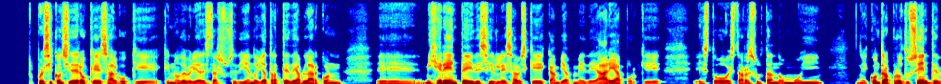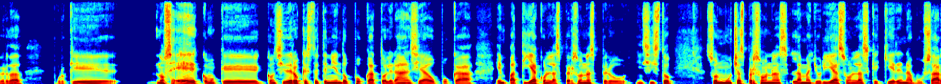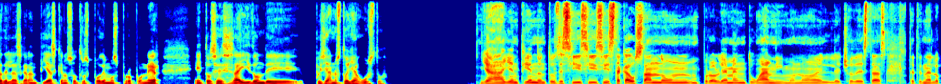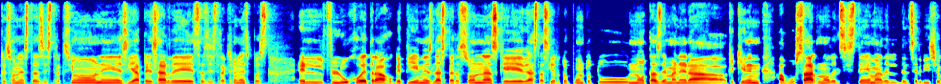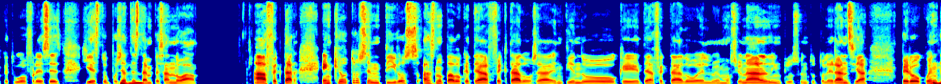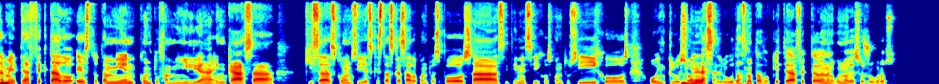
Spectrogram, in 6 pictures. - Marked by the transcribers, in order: none
- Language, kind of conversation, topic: Spanish, advice, ¿Qué distracciones frecuentes te impiden concentrarte en el trabajo?
- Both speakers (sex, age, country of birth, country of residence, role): male, 35-39, Mexico, Mexico, advisor; male, 55-59, Mexico, Mexico, user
